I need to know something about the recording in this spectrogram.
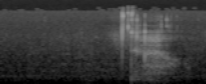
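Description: Near silence, then a little past the middle a brief, faint whisper from a woman's voice close to a handheld microphone.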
